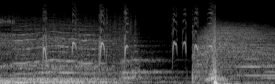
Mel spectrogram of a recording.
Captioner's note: mouse squeaks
